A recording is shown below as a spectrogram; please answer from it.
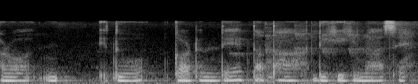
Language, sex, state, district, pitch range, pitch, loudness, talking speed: Nagamese, female, Nagaland, Dimapur, 175-180 Hz, 175 Hz, -21 LUFS, 115 wpm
